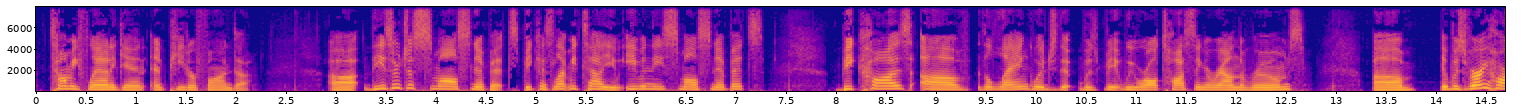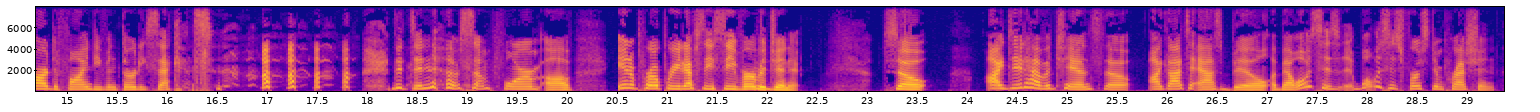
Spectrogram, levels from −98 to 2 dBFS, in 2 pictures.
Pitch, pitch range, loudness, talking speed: 220 Hz, 200-255 Hz, -19 LUFS, 155 wpm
